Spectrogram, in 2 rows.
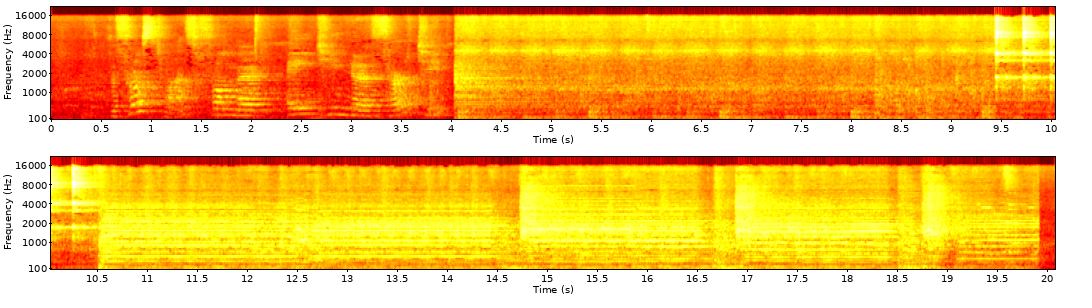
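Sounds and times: short organ chords: 0:04.0 - 0:20.0
low mechanical rumble: 0:04.1 - 0:09.4
loud orchestrion music from pipes: 0:10.5 - 0:20.0.

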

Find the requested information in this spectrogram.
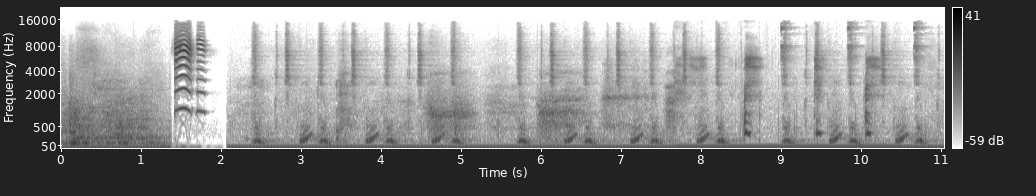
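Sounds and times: squeaky toy squeaks: 0:01.4 - 0:02.0.

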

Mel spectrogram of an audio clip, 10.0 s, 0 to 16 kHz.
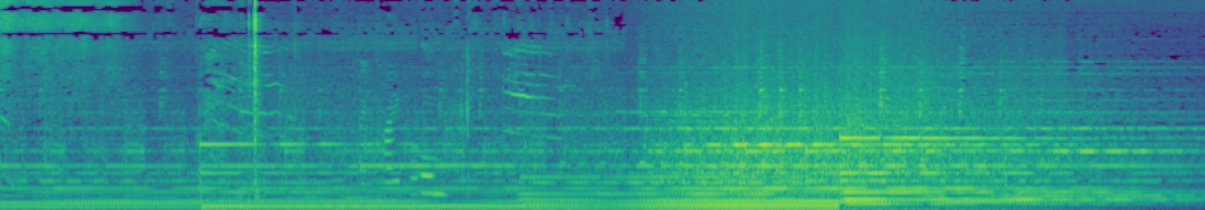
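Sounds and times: background music: 0:00.0 - 0:10.0
kitten meowing: 0:01.6 - 0:03.0, 0:03.6 - 0:05.0.

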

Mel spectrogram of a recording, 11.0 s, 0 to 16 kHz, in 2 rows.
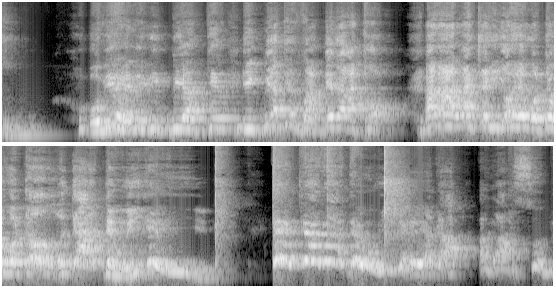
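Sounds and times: man shouting excitedly: 0:00.8 - 0:07.6, 0:08.2 - 0:11.0
sharp hand clap: 0:07.6 - 0:09.8.

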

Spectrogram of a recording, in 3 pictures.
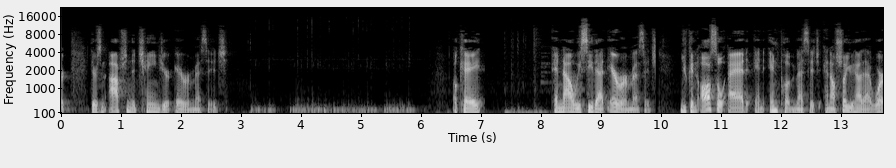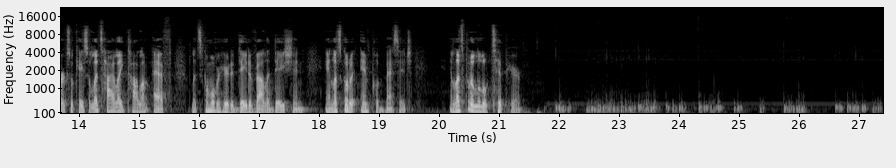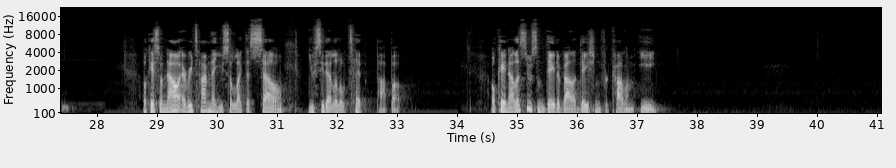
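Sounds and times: fast typing on keyboard: 0:03.2 - 0:05.9, 0:07.4 - 0:08.1, 0:21.9 - 0:25.0, 0:25.7 - 0:27.5.

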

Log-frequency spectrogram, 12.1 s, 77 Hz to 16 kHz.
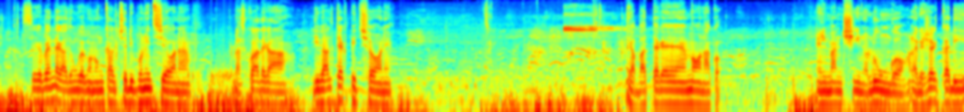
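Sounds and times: referee's whistle blast: 0:07.0 - 0:08.0.

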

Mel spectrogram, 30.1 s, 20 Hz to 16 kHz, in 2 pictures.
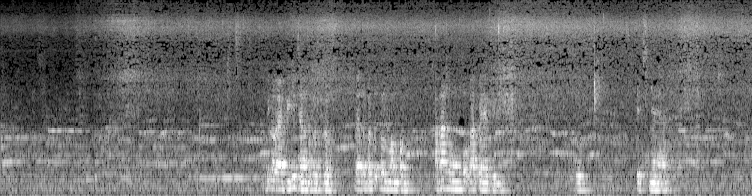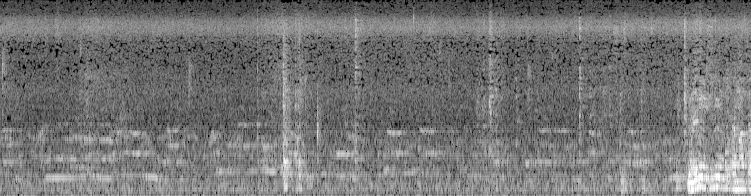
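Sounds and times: batter sizzling in hot oil: 0:01.6 - 0:30.0.

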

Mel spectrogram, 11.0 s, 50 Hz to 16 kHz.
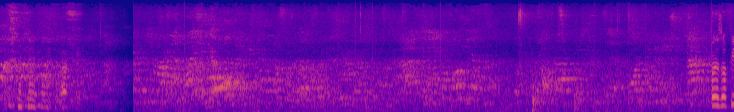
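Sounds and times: distant children's voices in gymnasium: 0:00.0 - 0:11.0
people talking: 0:02.0 - 0:11.0.

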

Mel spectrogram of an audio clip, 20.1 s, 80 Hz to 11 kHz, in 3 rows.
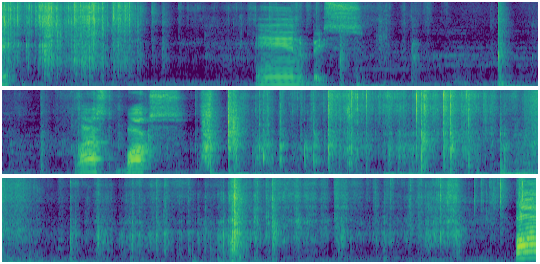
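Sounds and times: cardboard and wrappers tearing: 0:00.0 - 0:01.8, 0:09.9 - 0:12.6, 0:18.2 - 0:19.8.

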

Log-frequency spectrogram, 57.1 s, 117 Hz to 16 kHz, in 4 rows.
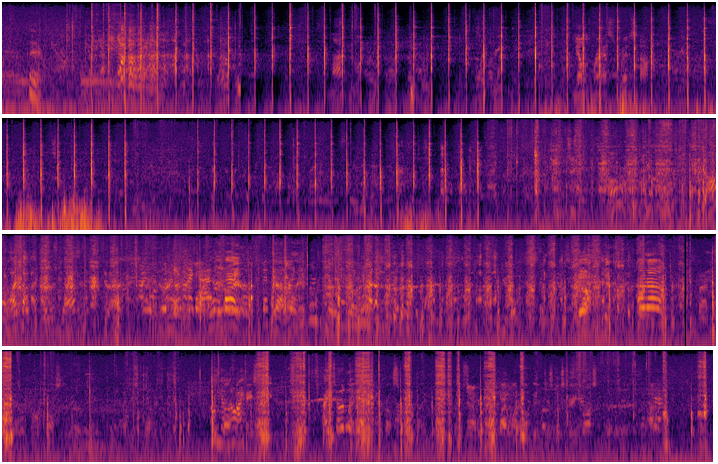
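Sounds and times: hatchet chopping wood: 0:01.8 - 0:16.9, 0:18.0 - 0:24.0, 0:46.3 - 0:53.4.

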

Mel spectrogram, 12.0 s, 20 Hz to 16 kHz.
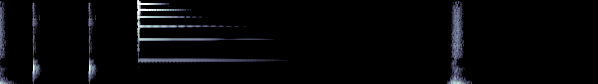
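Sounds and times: bell-like ding: 0:02.8 - 0:06.2
low whoosh: 0:09.0 - 0:09.4.

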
